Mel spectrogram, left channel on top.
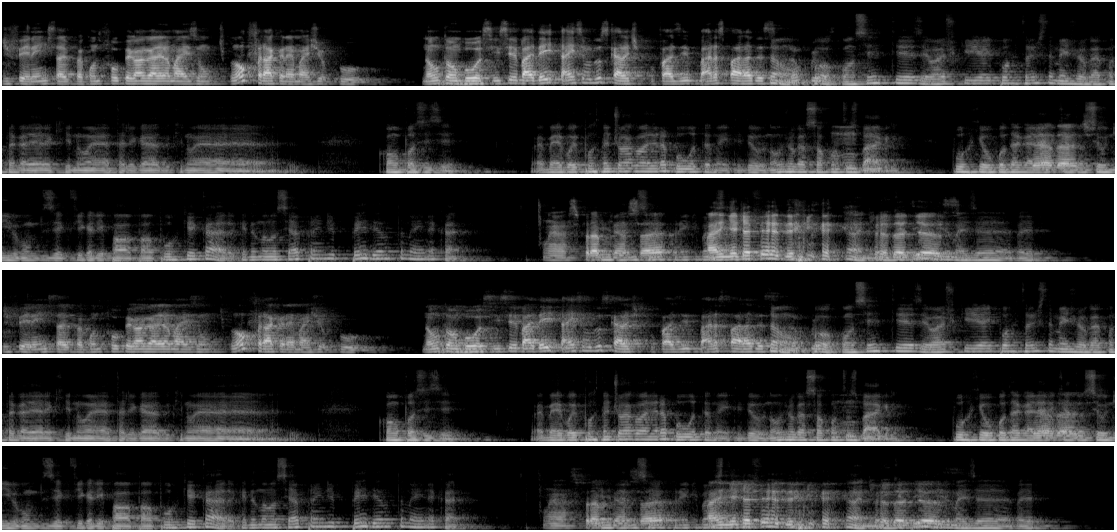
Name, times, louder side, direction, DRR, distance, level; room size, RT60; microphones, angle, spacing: voice 1, 0.0-3.6 4.2-8.2 19.6-19.9 21.4-21.9 27.7-28.9 29.3-30.6 31.0-31.7, left 3 dB, 65° left, 9 dB, 1.0 m, -22 dB
voice 2, 4.5-4.8 7.7-14.1 14.4-14.5 14.9-15.7 16.4-20.1 20.6-26.9 28.1-29.7 30.7-32.6, equal, 5° right, 7 dB, 0.9 m, -28 dB
13.0 x 9.8 x 4.8 m, 0.78 s
head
